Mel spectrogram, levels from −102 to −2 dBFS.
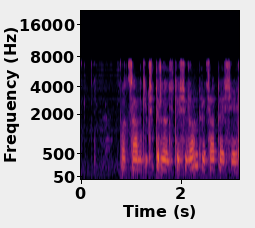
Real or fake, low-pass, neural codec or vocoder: fake; 7.2 kHz; codec, 24 kHz, 6 kbps, HILCodec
